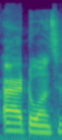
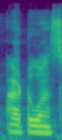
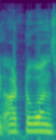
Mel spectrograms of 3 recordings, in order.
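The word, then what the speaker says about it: at once: anger ठीक है अब एट वंस इस क्या पढ़ते हैं अट वंस एट वांस नहीं अट वंस पढ़ते हैं ठीक है एट वंस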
